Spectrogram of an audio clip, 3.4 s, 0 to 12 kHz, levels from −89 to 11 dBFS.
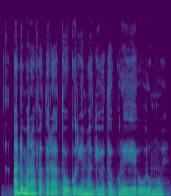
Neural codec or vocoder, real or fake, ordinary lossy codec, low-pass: vocoder, 44.1 kHz, 128 mel bands every 256 samples, BigVGAN v2; fake; none; 10.8 kHz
